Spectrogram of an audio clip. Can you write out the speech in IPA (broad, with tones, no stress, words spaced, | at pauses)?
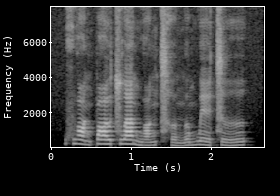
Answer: xwɑ˥˩ŋpɑ˥ʊ̯t͡swä˥ n̪wɑ˧˥ŋt͡sʰɤ˨˩ŋɤ˥˧ mwe˥˩ɪ̯t͡sɹ̩˨˩˦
